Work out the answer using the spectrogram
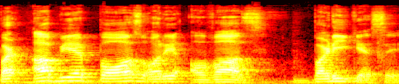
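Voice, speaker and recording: The man speaks with ordinary pitch variation. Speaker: defence exam coach and YouTuber. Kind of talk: casual interview.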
